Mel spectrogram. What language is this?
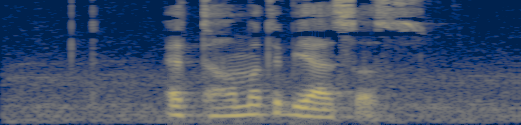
Persian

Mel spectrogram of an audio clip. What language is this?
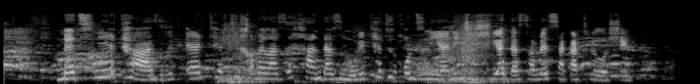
Georgian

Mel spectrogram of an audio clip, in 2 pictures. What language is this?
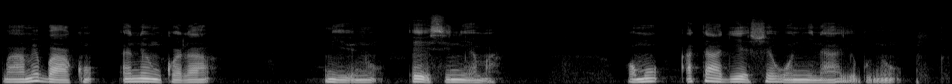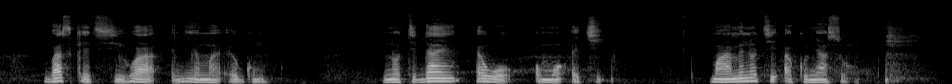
Akan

